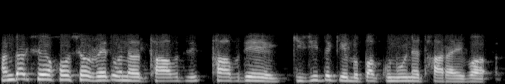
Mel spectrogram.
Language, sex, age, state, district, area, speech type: Manipuri, male, 18-30, Manipur, Senapati, rural, conversation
